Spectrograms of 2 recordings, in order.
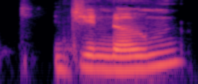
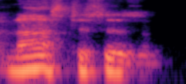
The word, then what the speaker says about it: Gnosticism: Um I'm probably pronouncing this wrong. Uh, genomeism, no gnosticism.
